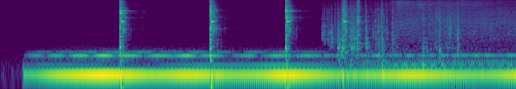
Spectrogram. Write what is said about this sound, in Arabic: هذا صوت أنبوب إمداد الحليب بإحدى المزارع الأمريكية وقد كسر عمدا كي تنصرف كميات الحليب الطازج إلى مصارف النفايات بينما وقف العامل يراقب انتهاء العملية بملامح جامدة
